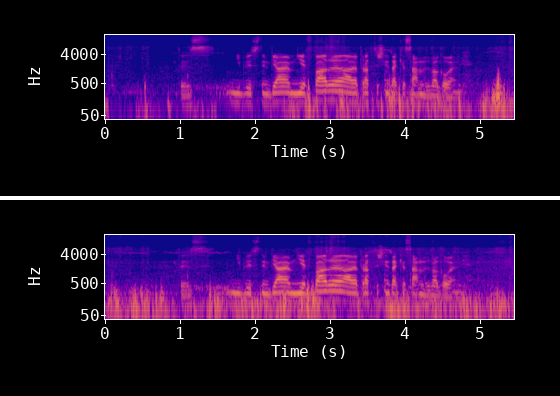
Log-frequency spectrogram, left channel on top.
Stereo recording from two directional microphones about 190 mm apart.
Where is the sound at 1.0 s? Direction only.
65° left (ahead or behind).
